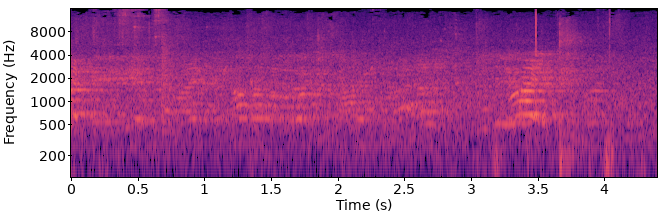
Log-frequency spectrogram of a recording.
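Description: Shouting voices of players and onlookers across the field. About three and a half seconds in, a single sharp thud of a boot kicking an Australian rules football.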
